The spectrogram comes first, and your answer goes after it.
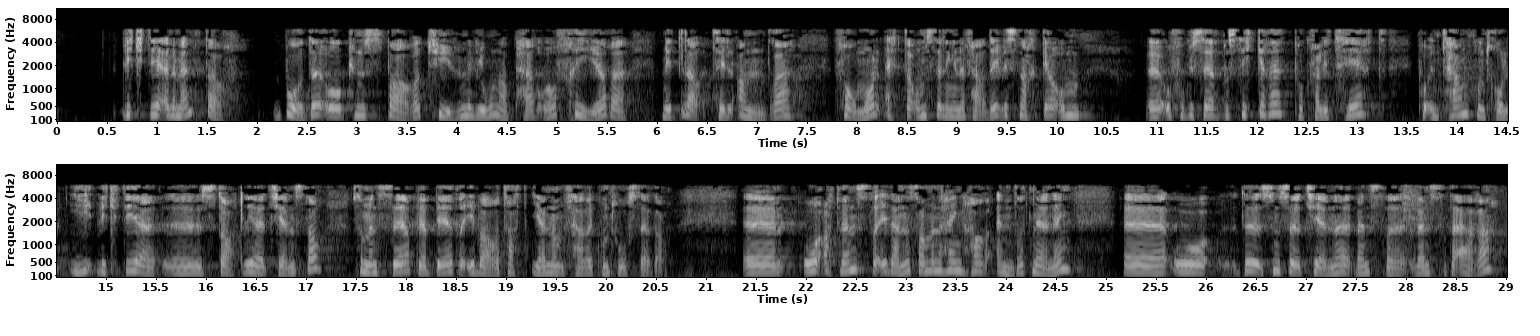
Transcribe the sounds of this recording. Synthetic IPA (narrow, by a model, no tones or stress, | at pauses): ʋɪkt̪ɪəɛləmɛnt̪əʁ | boːd̪əʔɔkʰʉnːəspɑːɾət̪ʰyːʋəmɪlɪuːnəʁpʰæʁoːfʁiːjøːʁə | mɪd̪ləʁt̪ʰɪlɑnd̪ʁə | fɔʁmoːlɛt̪ːəɾɔmst̪ɪlɪŋənæfæʁd̪ɪʋɪsnɑkːəɔm | ɔfʊkʉseːʁəpʰɔsɪkːəɾheːt̪̚pʰɔkʰʋɑlɪt̪ʰeːt̪ | pʰɔɪnt̪ʰæʁnkʰʊnt̪ʰʁɔlːɪʋɪkt̪ɪəst̪ɑːt̪lɪət̪ʰjeːnəst̪əʁsɔmɛnseːɾblɪbeːd̪ʁəʔɪʋɑːɾət̪ʰɑt̪ːjɛnːɔmfæɾəkʰʊnt̪ʰuːʁst̪ḛːd̪ə̰ʁ | ɔʔɑt̪ʋɛnst̪ʁəɪd̪ɛnːəsɑmːənɦɛŋːhɑʁɛnd̪ʁət̪meːnɪŋ | ɔd̪ɛsʏnsæt̪ʰjeːnəʋɛnst̪ʁəʋɛnst̪ʁət̪ʰɛæːʁə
